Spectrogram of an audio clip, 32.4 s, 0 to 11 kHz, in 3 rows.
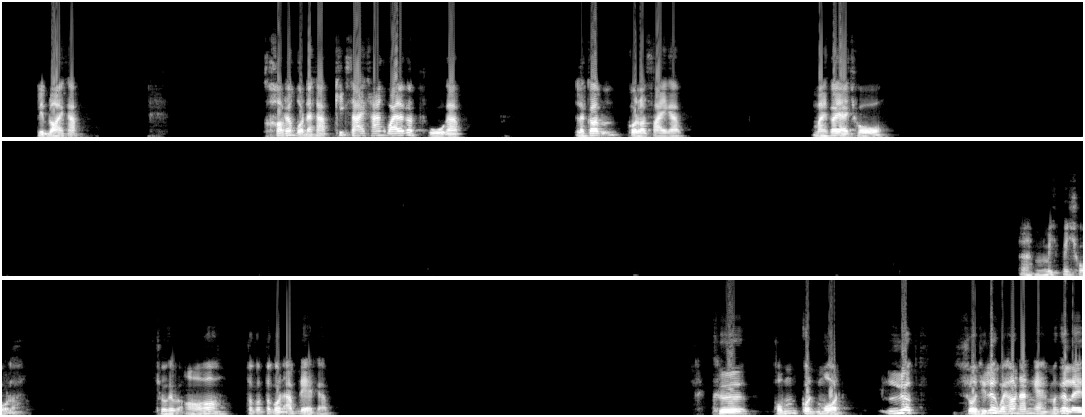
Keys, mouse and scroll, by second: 1.7-3.9 drag, 4.7 click, 7.3-8.0 scroll down 1, 8.2 middle click, 8.2 scroll up 1, 10.7 click, 11.3-12.5 drag, 14.7 click, 16.9 click, 21.2 middle click, 21.6-22.0 scroll down 1, 22.0 click, 25.1 click.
